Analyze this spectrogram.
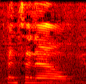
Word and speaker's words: pentanal: It's an aldehyde, so this is pentan al. Al. Okay. Be careful how you pronounce that, because the way you said it, Lucas, it sounded like that was an O.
